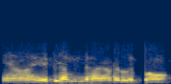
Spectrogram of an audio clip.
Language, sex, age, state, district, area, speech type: Malayalam, male, 18-30, Kerala, Wayanad, rural, conversation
